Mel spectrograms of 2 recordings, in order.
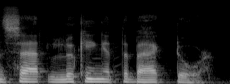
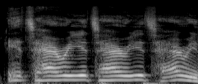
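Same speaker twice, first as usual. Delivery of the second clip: put-on high and louder, thrilled kids; excited children crying; 9 semitones higher, 4 dB louder, faster than usual. A narrator's reading. Children recognise their dog in the bath, high joyful cry. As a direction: cry it out with joy, each time. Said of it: "they cried".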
